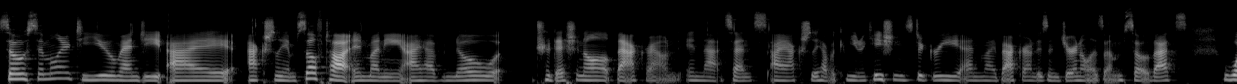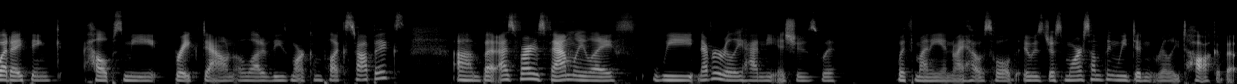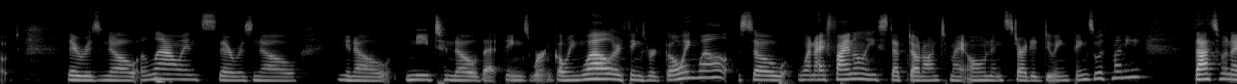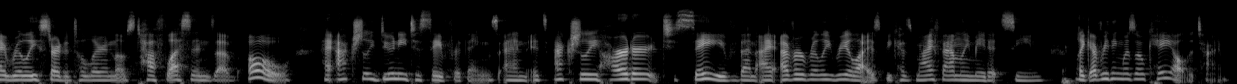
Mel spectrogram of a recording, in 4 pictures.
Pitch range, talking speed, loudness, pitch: 185-220 Hz, 190 wpm, -31 LUFS, 200 Hz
